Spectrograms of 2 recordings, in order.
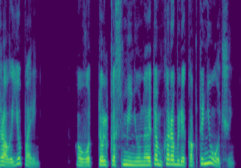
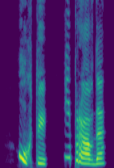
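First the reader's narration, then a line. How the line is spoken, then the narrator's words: Girl laughing. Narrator (Russian): засмеялась девушка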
